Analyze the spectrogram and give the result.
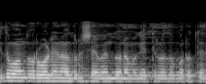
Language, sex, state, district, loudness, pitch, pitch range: Kannada, male, Karnataka, Koppal, -15 LUFS, 145 Hz, 140-150 Hz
